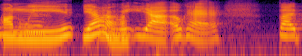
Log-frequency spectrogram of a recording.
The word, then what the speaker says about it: ennui: I think it's ennui. Ennui.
